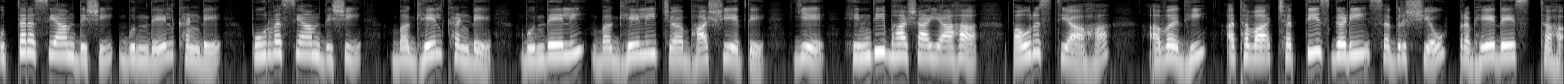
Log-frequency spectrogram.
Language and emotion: Sanskrit, neutral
